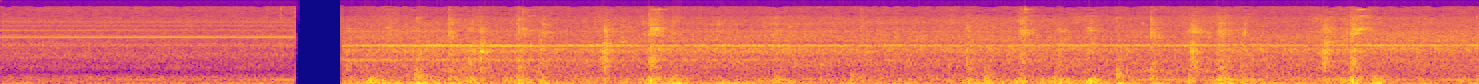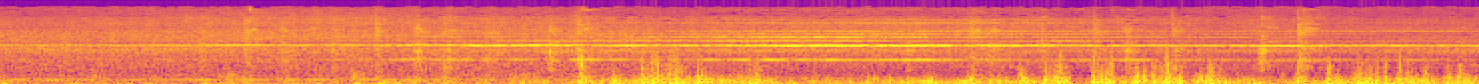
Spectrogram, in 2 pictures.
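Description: Electric multiple unit moving off and passing close by, wheels clacking irregularly over the rail joints under a steady rumble, with a steady high whine above it. The train gets louder from about ten seconds in as it comes past. A quieter hum with faint steady tones comes before it, for the first second and a half.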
